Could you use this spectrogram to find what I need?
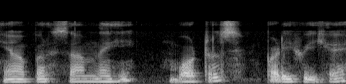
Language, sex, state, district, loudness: Hindi, male, Himachal Pradesh, Shimla, -18 LUFS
